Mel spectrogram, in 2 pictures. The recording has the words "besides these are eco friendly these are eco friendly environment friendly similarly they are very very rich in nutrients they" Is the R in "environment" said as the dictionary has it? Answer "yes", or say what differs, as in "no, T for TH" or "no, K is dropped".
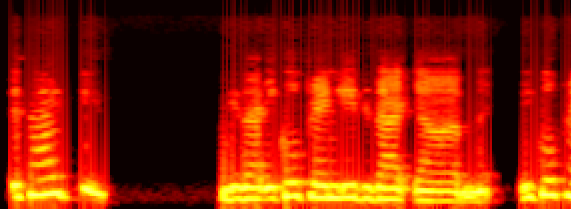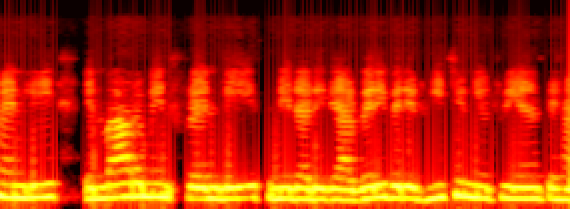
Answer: yes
